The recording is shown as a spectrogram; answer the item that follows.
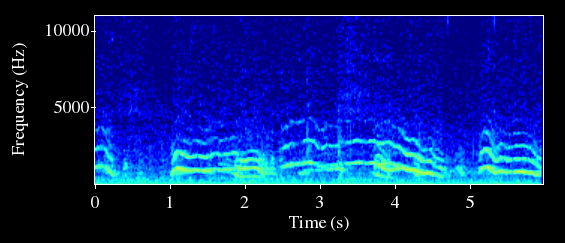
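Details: Fifteen-day-old Cairn Terrier puppy at a breeding kennel, giving high, whining whimpers that rise and fall in wavering slides, several cries in a row with short gaps, over a low background hum.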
